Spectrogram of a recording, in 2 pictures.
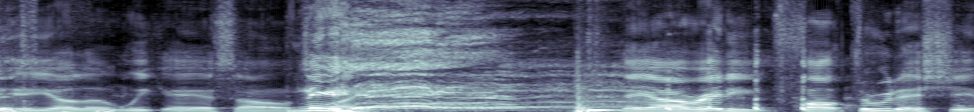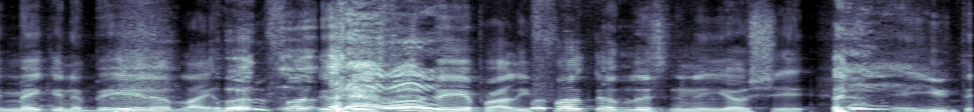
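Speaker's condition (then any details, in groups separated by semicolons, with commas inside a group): No condition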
